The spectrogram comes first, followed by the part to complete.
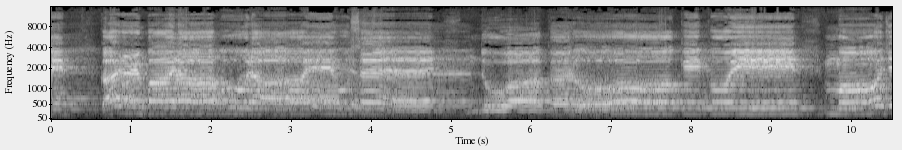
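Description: A man's voice chanting an Urdu devotional munajat in long, drawn-out, wavering notes. There is a brief breath pause about half a second in and another near the end.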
